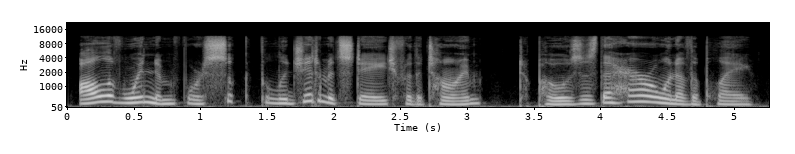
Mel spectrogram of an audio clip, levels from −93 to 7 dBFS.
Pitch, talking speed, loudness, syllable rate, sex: 200 Hz, 195 wpm, -21 LUFS, 6.0 syllables/s, female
